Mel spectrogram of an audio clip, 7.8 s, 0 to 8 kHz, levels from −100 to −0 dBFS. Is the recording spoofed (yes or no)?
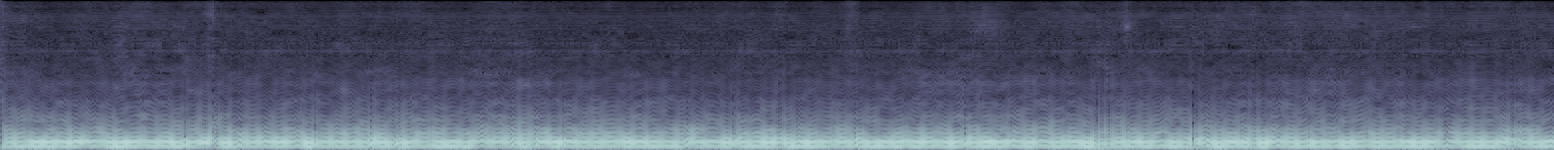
yes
